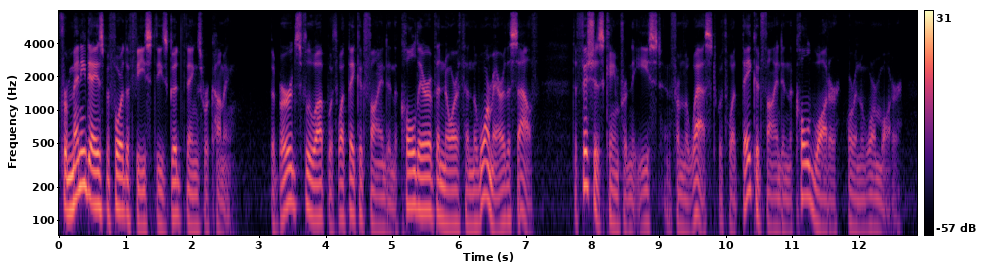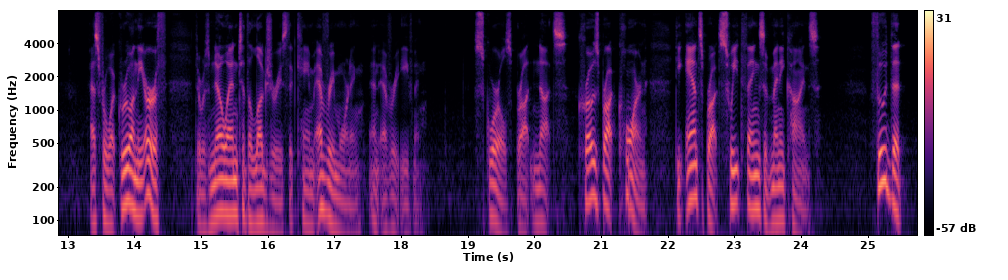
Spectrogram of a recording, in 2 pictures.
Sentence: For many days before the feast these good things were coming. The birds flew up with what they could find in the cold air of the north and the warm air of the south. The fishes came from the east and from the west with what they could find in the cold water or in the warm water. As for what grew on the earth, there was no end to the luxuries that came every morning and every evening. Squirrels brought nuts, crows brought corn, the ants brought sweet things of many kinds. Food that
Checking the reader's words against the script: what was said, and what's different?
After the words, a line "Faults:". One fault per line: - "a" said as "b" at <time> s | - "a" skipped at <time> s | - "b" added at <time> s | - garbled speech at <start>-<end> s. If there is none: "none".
For many days before the feast these good things were coming. The birds flew up with what they could find in the cold air of the north and the warm air of the south. The fishes came from the east and from the west with what they could find in the cold water or in the warm water. As for what grew on the earth, there was no end to the luxuries that came every morning and every evening. Squirrels brought nuts, crows brought corn, the ants brought sweet things of many kinds. Food that
Faults:
none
